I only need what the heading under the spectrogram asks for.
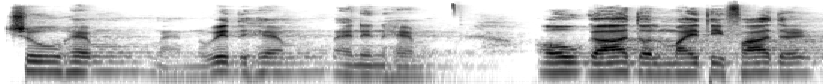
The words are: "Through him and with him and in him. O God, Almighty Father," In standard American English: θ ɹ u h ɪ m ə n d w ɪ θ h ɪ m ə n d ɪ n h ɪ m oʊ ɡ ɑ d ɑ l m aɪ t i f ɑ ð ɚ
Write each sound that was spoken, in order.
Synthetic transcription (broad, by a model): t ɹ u h ɪ m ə n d w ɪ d h ɪ m ə n d ɪ n h ɪ m oʊ ɡ ɑ d ɑ l m aɪ t i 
